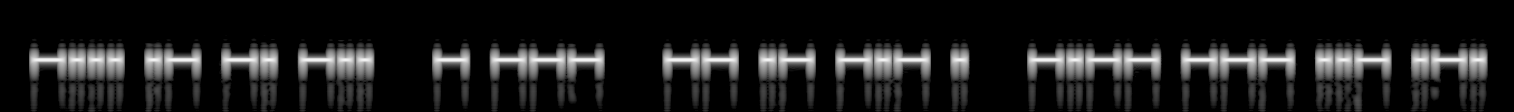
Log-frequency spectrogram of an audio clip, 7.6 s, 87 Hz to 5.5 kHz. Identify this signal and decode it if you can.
Morse code, heard as a keyed tone, about 25 wpm, 600 Hz. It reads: BAND TO MAKE YOUR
